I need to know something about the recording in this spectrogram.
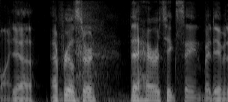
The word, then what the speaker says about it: Ephrael Stern: Because in my head, it's Arafel, but I don't know why. It's not pronounced that way. There's no reason I put an extra R in there.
